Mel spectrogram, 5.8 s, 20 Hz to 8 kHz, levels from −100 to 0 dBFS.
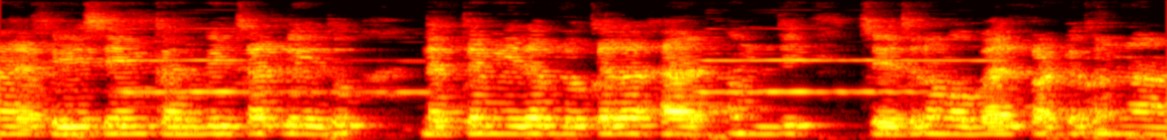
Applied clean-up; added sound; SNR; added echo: classical method WPE with log-MMSE.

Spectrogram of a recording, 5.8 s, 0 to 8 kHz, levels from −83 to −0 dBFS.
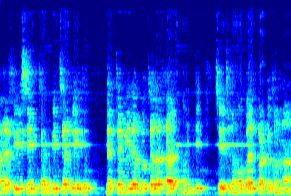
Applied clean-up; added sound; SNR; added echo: neural separator model SepFormer DNS4.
